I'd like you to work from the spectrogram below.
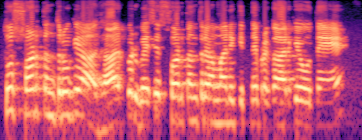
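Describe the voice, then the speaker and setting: A man teaching an exam-prep class with an Uttarakhand accent, his voice pitched a little high. He keeps asking his students questions and then answering them himself. Key points get repeated as he moves through the lesson. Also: fast, pushed and bright. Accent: Uttarakhand Hindi.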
